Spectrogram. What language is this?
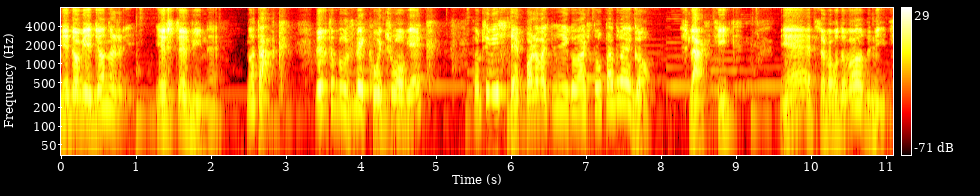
Polish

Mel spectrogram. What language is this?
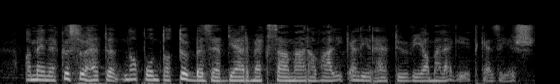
Hungarian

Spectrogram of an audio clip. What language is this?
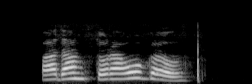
Mari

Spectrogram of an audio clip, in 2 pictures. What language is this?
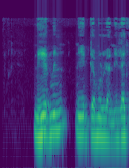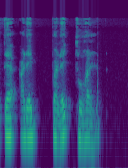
Tamil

